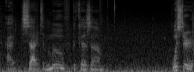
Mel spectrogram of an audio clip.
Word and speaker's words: Worcester: But Worcester or It's Worcester. Worcester.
